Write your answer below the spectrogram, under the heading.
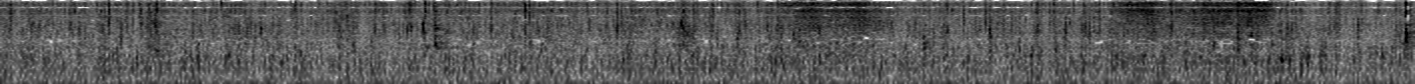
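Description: A thick broth of duck offal, fermented tofu and water spinach bubbling steadily at a boil in a wide aluminium pan, with a constant low rumble beneath it.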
